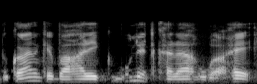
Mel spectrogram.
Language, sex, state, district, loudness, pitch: Hindi, male, Chandigarh, Chandigarh, -17 LUFS, 125 Hz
